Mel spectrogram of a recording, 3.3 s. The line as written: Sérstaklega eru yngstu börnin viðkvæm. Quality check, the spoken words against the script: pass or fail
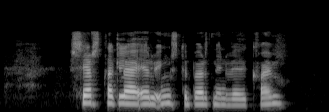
pass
